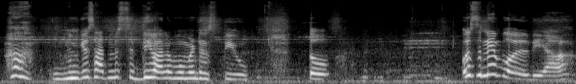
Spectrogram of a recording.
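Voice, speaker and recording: A teenage girl with a high voice chats through a storytime vlog, dramatic and talkative, and keeps checking in with her viewers. A faint hum of vehicles sits behind her. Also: lively intonation, a little slow. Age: teens. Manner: chatty, dramatic, frequent "theek hai" fillers. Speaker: vlogger.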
